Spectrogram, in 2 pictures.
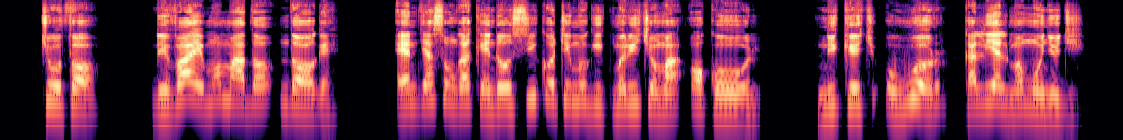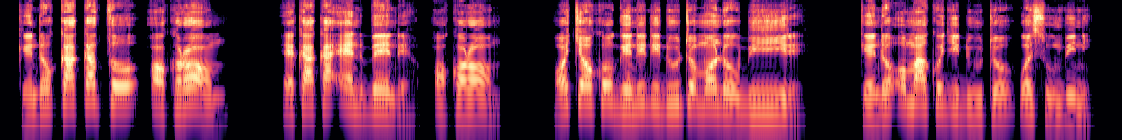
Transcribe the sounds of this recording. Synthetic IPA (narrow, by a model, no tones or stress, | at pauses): t͡ʃʊt̪ɔ | dɪvaɪmɔmad̪ɔnd̪ɔɡɛ | ɛnd͡ʒasʊŋɡakendoːsikotɪmoɡikmaɾit͡ʃomaʔɔkool | niket͡ʃoworkalɪɛlmamwoɲod͡ʒḭ | kendokakat̪oɔkɾɔm | ɛkakaʔɛnbendḛɔkɔɾɔm | ɔt͡ʃɔkɔɡenididutomɔndɔːbiiɾḛ | kendoʔɔmakod͡ʒidutowasumbinḭ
